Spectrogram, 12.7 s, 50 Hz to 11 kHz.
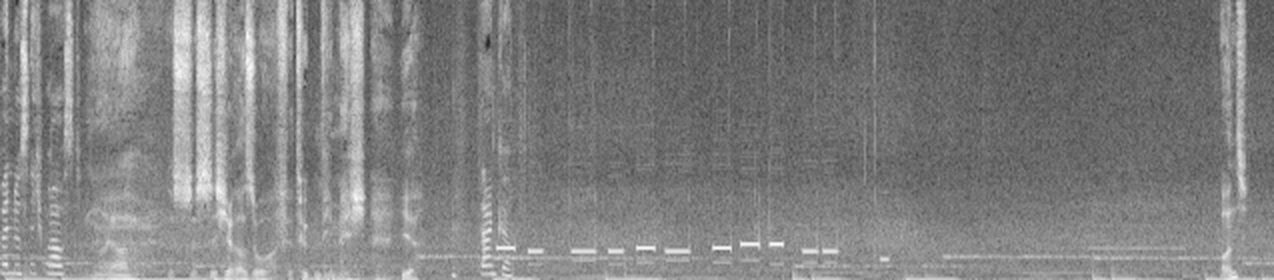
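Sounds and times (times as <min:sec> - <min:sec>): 
speech: 0:00.2 - 0:05.4, 0:12.2 - 0:12.6
mobile phone keypad dialing beeps: 0:04.9 - 0:09.0.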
